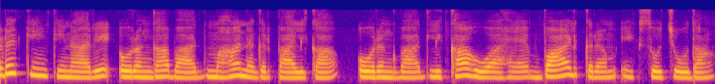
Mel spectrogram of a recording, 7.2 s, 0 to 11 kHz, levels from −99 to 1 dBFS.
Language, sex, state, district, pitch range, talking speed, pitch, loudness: Hindi, female, Maharashtra, Aurangabad, 185-210 Hz, 125 wpm, 195 Hz, -16 LUFS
